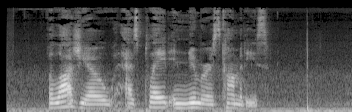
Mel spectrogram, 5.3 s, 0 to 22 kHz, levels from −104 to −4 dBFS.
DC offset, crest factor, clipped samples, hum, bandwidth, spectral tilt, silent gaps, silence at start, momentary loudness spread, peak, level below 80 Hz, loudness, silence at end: under 0.1%; 18 dB; under 0.1%; none; 16.5 kHz; -5 dB/octave; none; 0.1 s; 20 LU; -8 dBFS; -42 dBFS; -24 LUFS; 0 s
